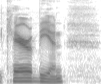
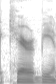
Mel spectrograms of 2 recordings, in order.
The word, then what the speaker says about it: Caribbean: And here's a pet peeve of mine when I say Caribbean. It's not Caribbean like Americans say. It's the place is Caribbean. People from the Caribbean or Caribbean. That's the difference.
